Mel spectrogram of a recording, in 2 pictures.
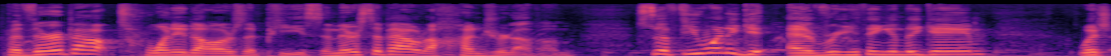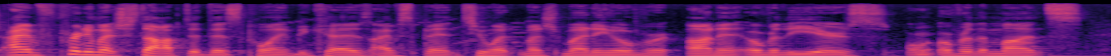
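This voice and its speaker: A man's voice: mid-range voice, animated, fast, fairly bright tone. A man talking casually as he plays a video game, rambling and often saying "like," with some swearing. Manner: rambling, peppered with "like". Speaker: gaming video co-host and player. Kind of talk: casual chat over gameplay. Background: video game play.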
